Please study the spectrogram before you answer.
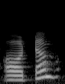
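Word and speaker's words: autumn: तो यहां पर एन हमारा साइलेंट रहता है। ऑटम और कॉलम।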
